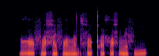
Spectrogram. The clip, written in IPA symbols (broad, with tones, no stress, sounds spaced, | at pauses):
ɣ ɒ˧ f ʌ˨ ħ ɛ˨ f ɒ˨ l ɒ˨ d ħ u˨ qʼ ɵ˧ x ɒ˧ ħ β ɛ˨ f i˦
